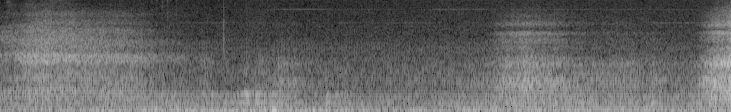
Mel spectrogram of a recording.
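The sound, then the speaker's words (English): A deep breath taken before speaking: soft, airy breathing that is faint overall, with a breathy rush at the start and another near the end. “To take a deep breath so that I can get into it.”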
